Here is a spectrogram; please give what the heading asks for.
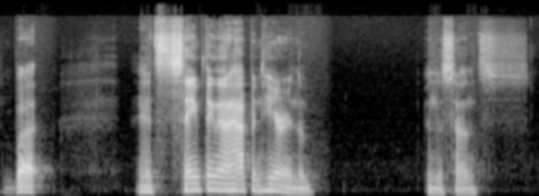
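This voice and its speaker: A man chatting casually on a live stream while day trading, thinking aloud with halting restarts. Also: fairly low pitch, lively intonation, a little mellow. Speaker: livestream day trader.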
